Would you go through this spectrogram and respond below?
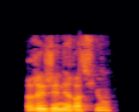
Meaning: regeneration
- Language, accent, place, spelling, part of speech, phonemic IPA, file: French, France, Lyon, régénération, noun, /ʁe.ʒe.ne.ʁa.sjɔ̃/, LL-Q150 (fra)-régénération.wav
